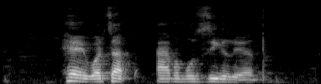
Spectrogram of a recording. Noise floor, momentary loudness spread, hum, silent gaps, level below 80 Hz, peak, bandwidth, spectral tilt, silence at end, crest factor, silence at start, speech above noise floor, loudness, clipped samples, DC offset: -61 dBFS; 13 LU; none; none; -58 dBFS; -4 dBFS; 16 kHz; -7 dB/octave; 0.65 s; 18 dB; 0.65 s; 42 dB; -20 LUFS; under 0.1%; under 0.1%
